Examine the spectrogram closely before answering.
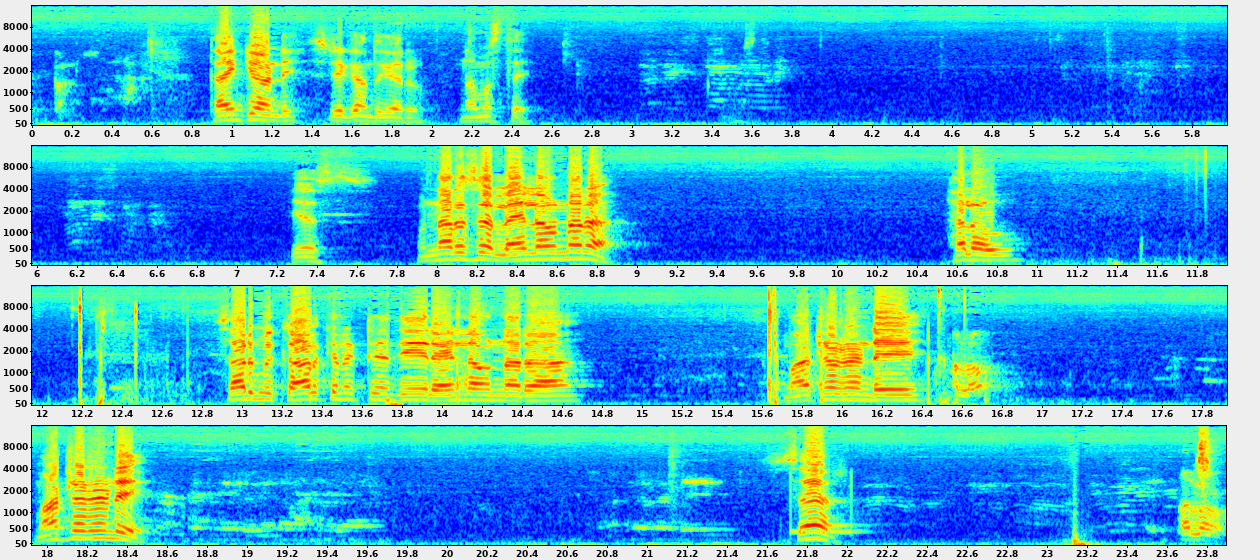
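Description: A middle-aged man speaks calmly into a microphone, in bursts with pauses.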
